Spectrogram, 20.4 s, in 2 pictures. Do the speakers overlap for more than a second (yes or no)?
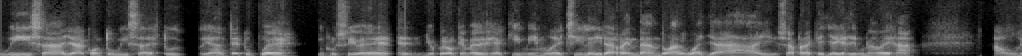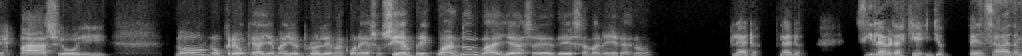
no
